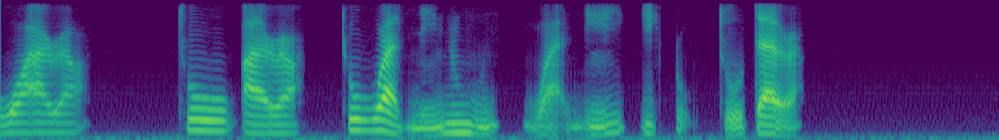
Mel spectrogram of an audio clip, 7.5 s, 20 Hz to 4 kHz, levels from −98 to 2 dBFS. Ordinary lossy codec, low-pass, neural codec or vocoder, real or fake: none; 3.6 kHz; autoencoder, 22.05 kHz, a latent of 192 numbers a frame, VITS, trained on many speakers; fake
